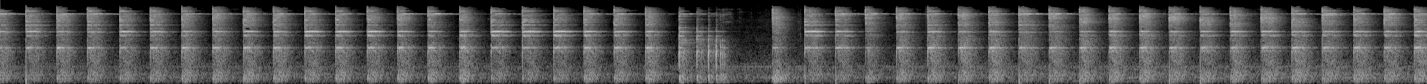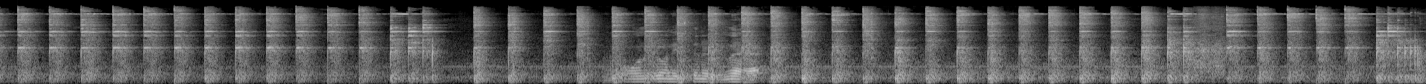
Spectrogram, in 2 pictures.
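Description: Hand hammer striking a hot railroad-spike froe blade held on edge on an anvil, about three blows a second, each blow ringing from the anvil; the smith is drawing out and squaring the blade's edge. The hammering breaks off briefly twice.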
